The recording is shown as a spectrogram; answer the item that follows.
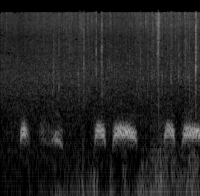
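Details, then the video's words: Spotted dove singing in a mixed foreign-style voice during chilly rain and wind in Kon Tum, a wild-caught bird used for decoying. A few soft coos, then clearer short-then-long coo pairs, with rumbling wind. "Gác cu khi trời mưa gió se lạnh.bổi giọng pha nước ngoài chơi tốt"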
